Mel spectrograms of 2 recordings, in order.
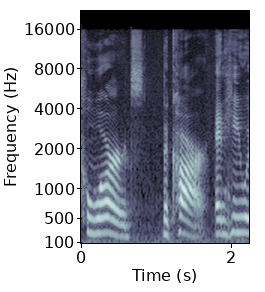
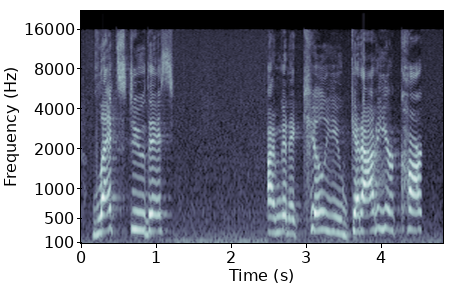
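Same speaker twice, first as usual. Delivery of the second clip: acted-out screaming; 2 semitones higher than usual. Answering questions about a man taunting another, retelling a scream. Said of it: "He was screaming at him saying".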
